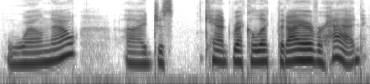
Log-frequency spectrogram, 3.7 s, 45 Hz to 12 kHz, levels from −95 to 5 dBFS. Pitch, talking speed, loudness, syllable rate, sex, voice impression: 205 Hz, 160 wpm, -17 LUFS, 4.7 syllables/s, female, feminine, slightly adult-like, fluent, slightly cute, slightly refreshing, slightly sincere, friendly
